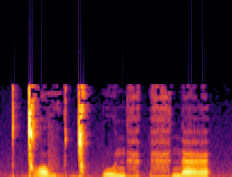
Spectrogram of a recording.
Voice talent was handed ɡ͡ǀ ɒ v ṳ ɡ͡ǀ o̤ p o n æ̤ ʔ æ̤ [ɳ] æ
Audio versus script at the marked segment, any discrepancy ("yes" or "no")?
yes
